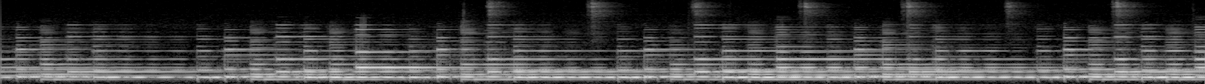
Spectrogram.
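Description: Hollow-body electric guitar playing a picked introduction with ringing, sustained notes. About five seconds in, a tambourine joins, struck roughly once a second.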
